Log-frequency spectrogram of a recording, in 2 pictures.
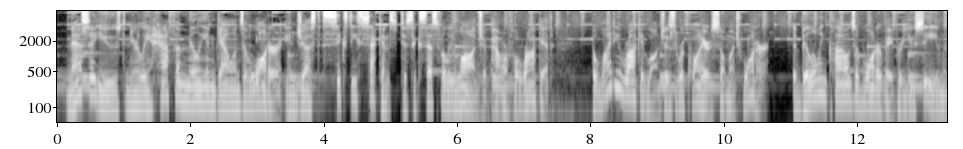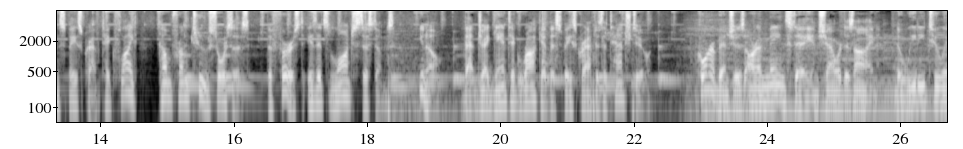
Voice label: American English Voiceover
